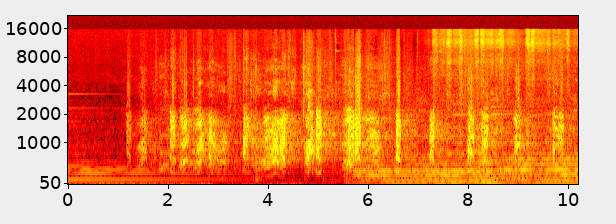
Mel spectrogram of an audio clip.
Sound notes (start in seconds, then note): 1.1 dogs barking; 5.1 ominous music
